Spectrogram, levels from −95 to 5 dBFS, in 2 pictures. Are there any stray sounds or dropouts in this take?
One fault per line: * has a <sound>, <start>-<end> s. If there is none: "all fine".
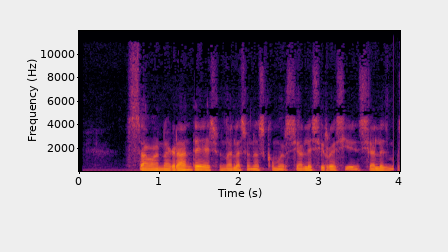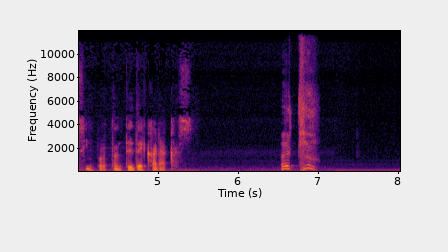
* has a dropout, 3.9-4.0 s
* has a sneeze, 6.5-7.0 s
